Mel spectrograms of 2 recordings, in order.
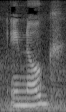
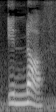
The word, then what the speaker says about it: enough: Bukan enog, bukan enog, tapi enough. Kalau American agak ke nekannya, jadi enough. Enough. Kalau British, enough.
